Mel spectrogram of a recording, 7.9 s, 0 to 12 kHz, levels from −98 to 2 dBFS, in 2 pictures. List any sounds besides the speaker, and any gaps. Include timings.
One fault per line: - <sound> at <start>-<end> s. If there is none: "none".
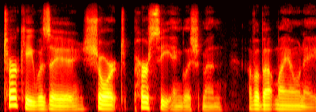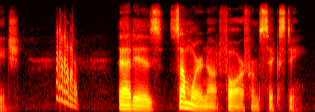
- chirp at 4.6-4.9 s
